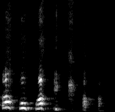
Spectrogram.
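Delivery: high, breathless laughing through the words; helpless laughter. Real, not acted. Cracking up at her old title.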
